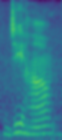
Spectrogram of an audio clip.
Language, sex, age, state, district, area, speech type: Urdu, male, 18-30, Delhi, South Delhi, rural, spontaneous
